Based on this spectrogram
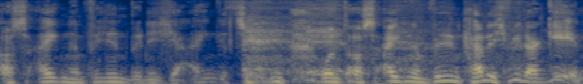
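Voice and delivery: fast words tumbling out through a laugh; giddy, reckless, racing; laughing rush. Acted. Laughing in a fast rush while breaking free.

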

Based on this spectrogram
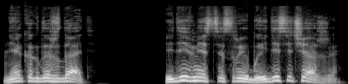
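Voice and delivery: high, urgent command; urgent shout. Acted. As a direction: hurry him up. Фродо торопит. (Фродо торопит Горлума, громко и резко)

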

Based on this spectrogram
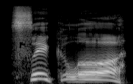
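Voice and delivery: high, drawn-out jeer; jeering call. A narrator's reading. Torch to a mutant fleeing into the woods, jeering call. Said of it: "выкрикнул ему вслед факел".

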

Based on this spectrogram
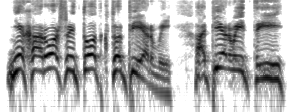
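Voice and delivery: high, loud retort; theatrical high-pitched accusation; accusing shout. A narrator's reading. Villain shouts back accusingly at rival.

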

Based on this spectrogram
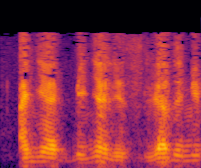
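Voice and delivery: ordinary delivery

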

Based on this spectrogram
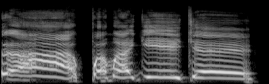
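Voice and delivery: very high drawn-out scream; screaming for help. Acted. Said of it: "снова заорал мужик".

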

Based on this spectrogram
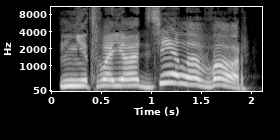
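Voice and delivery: high, slow, forceful outburst; angry rebuff. A narrator's reading. Young man rebuffs prying manager, angry. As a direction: shut him down furiously.

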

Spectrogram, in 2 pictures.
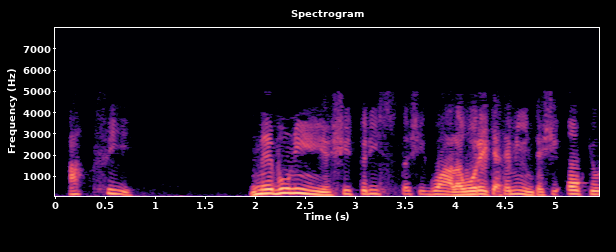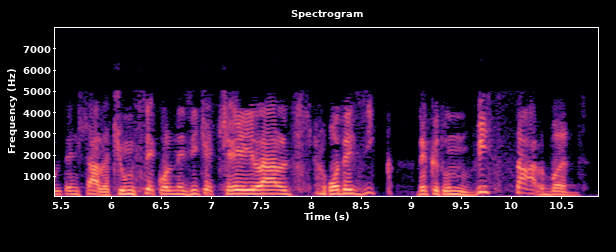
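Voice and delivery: loud, high-pitched, impassioned declamation; anguished tirade. Acted. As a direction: rail against existence at full voice. Poet denounces existence as madness.

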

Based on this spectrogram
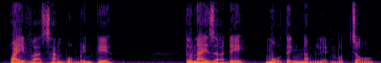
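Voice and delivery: ordinary delivery, nothing marked

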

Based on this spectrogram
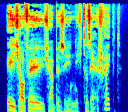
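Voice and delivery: soft, low, gentle reassurance; calm them down, sinking in pitch and volume; soothing. A narrator's reading. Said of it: "sagte er besänftigend". (besänftigend, leise und tief)

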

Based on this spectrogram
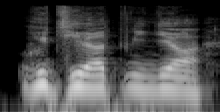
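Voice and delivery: loud, terrified scream; scared orc screaming; frightened yell. A narrator's reading. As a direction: shriek to get her away. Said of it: "испуганно заорал орк".

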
